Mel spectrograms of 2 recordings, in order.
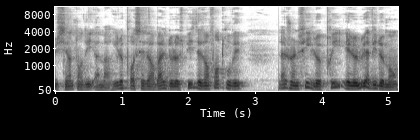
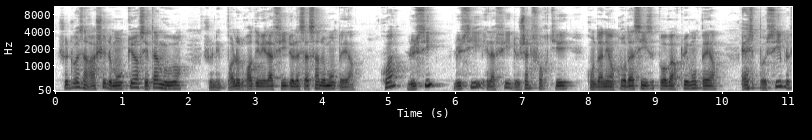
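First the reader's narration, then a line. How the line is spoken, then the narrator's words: Fierce tone. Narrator (French): fit Marie d'un ton presque farouche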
